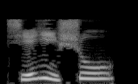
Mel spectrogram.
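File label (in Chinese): "协议书", Mandarin Chinese; hsk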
